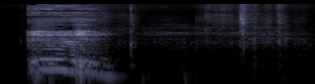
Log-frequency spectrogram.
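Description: A man clearing his throat with a single short cough, lasting about half a second, followed by a few faint clicks.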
